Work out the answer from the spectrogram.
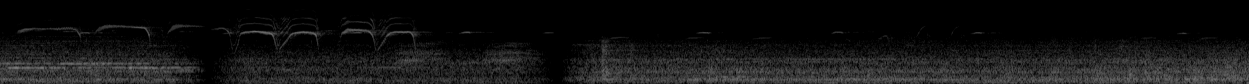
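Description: A bird chirping in a quick run of high, arching notes for about the first four seconds, then a few faint chirps. Under it is a steady hum of distant city traffic, broken by two brief dropouts.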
